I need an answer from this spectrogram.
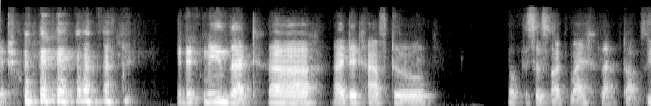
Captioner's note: laughs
